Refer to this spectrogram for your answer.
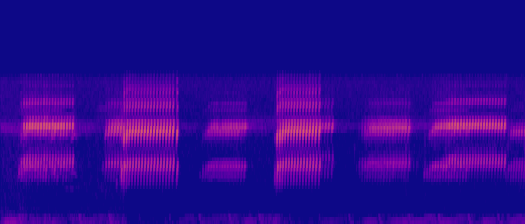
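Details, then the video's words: A gray treefrog on the ground at a pond's edge, on a warm, humid night, gives loud, musical trills, each under a second and repeated in quick succession. "Gray Treefrog calling"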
